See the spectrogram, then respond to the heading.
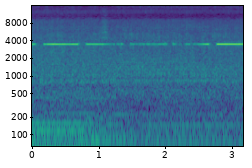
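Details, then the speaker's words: International 4400 with a computer-controlled DT466 that would not start due to a melted ECM power fuse holder, now fitted with a 40 A fuse. Injectors buzz, then it starts into an even, steady diesel idle with a faint beep. Normal diesel idle. "Here we go. She runs."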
